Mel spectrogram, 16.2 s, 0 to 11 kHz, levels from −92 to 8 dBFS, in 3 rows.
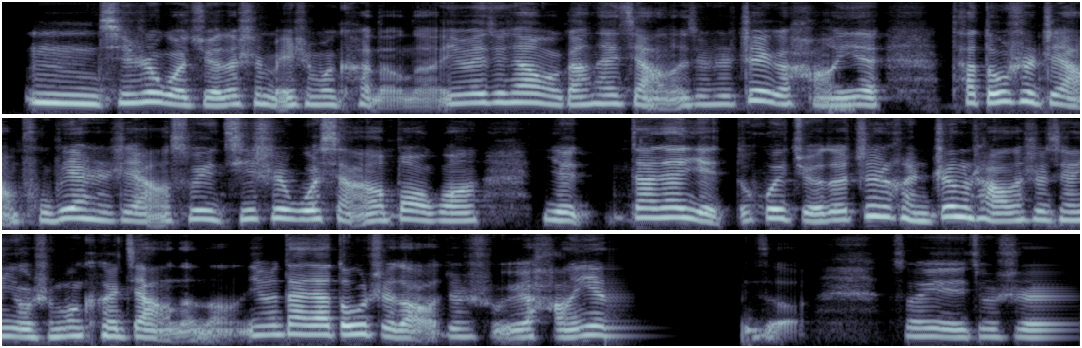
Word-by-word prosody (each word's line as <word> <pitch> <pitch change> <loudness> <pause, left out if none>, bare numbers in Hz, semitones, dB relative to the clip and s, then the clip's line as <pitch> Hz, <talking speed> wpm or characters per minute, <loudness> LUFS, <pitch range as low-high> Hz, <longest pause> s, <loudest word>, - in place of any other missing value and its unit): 嗯， 225 -3 +4
其 230 +4 0
实 255 +2 +4
我 215 -6 +3
觉 180 -1 -1
得 195 - +1
是 215 +1 -4
没 180 -1 -2
什 200 0 -6
么 195 - -2
可 - - -6
能 - - -10
的， - - -11
因 220 - -3
为 235 +1 +1
就 245 0 0
像 245 -1 +4
我 205 - -1
刚 195 +1 0
才 215 0 -1
讲 200 -2 -2
的 170 - -5
就 200 +2 -7
是 205 0 -5
这 285 +6 +2
个 210 -4 +1
行 175 - -4
业 185 0 0 0.3
它 235 - -2
都 235 +2 +5
是 270 -1 +2
这 220 - -2
样， 205 - +1
普 195 - -7
遍 245 +4 +3
是 210 - -1
这 200 - -6
样。 190 - -1
所 230 +4 -2
以 225 - +2
即 225 +3 -3
使 250 +1 0
我 225 -2 +4
想 235 - -1
要 195 +2 0
曝 215 0 +1
光， 195 0 0 0.3
也 205 -3 +1 0.3
大 260 0 +3
家 265 +1 +5
也 205 -9 +3
都 185 - -12
会 245 +2 +3
觉 180 -3 0
得 210 +3 +1
这 300 - 0
是 285 - +4
很 240 -8 0
正 280 +5 +5
常 210 -7 +2
的 200 - -2
事 215 -1 -2
情， 205 0 -2
有 195 -2 +1
什 185 +1 -6
么 210 +2 0
可 215 -1 -1
讲 190 - 0
的 - - -7
呢？ 305 +1 -9
因 230 - -3
为 240 - -1
大 250 0 +3
家 240 0 +6
都 240 +1 +5
知 205 -4 -2
道 170 -1 0
这 195 -1 -7
属 - - -11
于 180 - -1
行 180 -1 -2
业 230 +1 +2
规 205 - -14
则， 205 - -27 1.3
所 205 -2 -6
以 185 -3 -2
就 190 +1 -8
是。 175 -2 -6
210 Hz, 325 characters per minute, -22 LUFS, 195-235 Hz, 1.3 s, 家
